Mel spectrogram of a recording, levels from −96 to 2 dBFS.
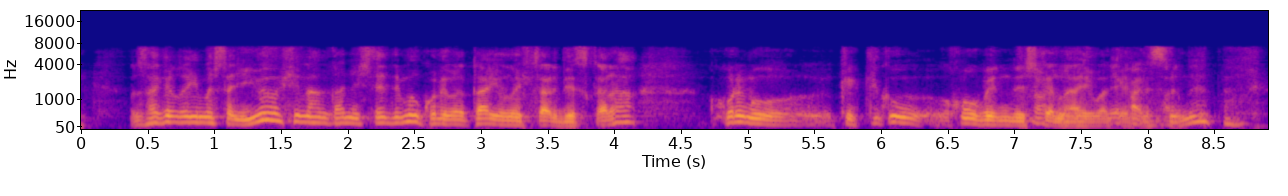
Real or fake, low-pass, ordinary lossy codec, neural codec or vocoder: fake; 7.2 kHz; AAC, 32 kbps; codec, 24 kHz, 3 kbps, HILCodec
